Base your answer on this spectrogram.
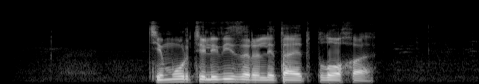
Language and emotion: Russian, neutral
